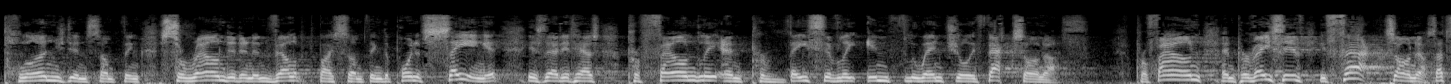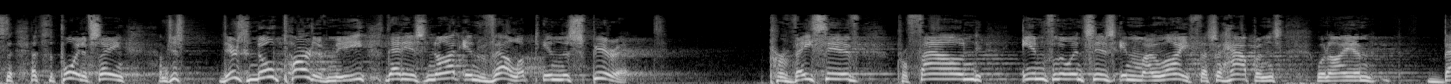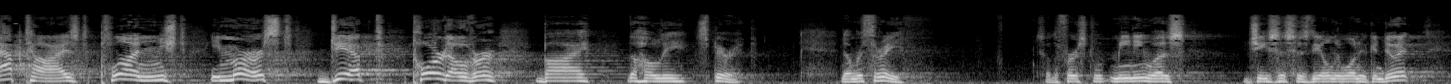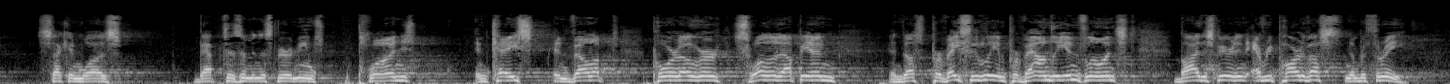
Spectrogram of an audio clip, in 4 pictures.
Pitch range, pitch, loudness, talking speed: 145-200 Hz, 175 Hz, -16 LUFS, 125 wpm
